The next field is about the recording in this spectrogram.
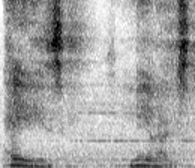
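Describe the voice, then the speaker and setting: An actor voicing an ancient, eerie spirit that speaks in a cryptic, solemn, halting way in a video game. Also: mid-range voice, huge pitch swings, gravelly, full character voice. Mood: haunting, searching. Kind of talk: dramatic video game voice acting. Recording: echoing voice over music.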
